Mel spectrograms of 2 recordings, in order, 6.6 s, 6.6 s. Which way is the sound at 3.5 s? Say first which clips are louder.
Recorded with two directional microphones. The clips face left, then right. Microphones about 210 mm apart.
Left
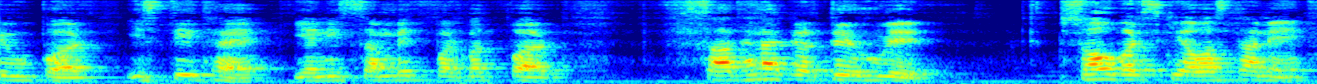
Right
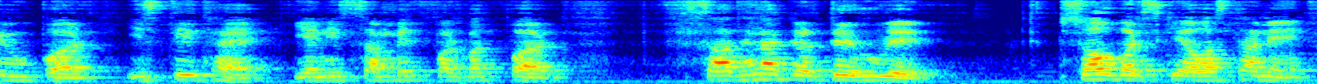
Right 1 dB; 30° right (ahead or behind).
